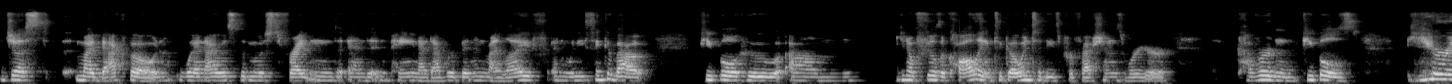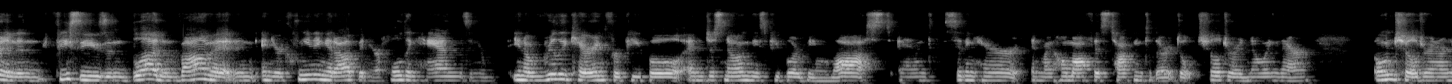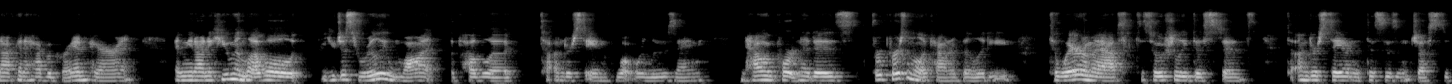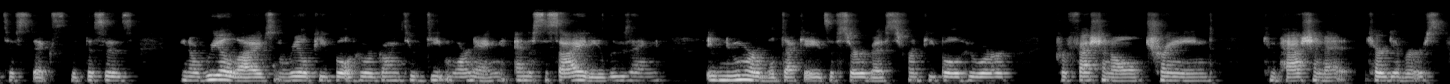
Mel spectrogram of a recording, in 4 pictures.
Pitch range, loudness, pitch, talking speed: 175-195 Hz, -19 LUFS, 180 Hz, 175 wpm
